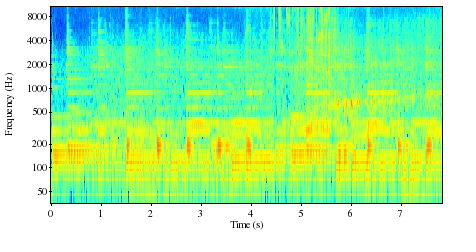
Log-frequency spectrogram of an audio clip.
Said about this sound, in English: So with that, pour yourself a cup and let's get to it.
